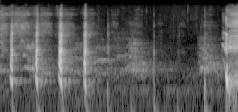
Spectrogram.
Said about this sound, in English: I think there might be multiple dogs outside my window. Oh, no. The whole neighborhood is barking.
